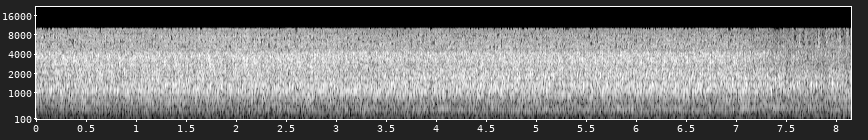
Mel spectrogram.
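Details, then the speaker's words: Flathead V8, French block with 4in stroke crank, bored 3-5/16 (about 276 cubic inches), twin carbs, in a Model A roadster on '32 rails, after about 18 months parked: steady, even idle with smooth low beat, no knocks or misses. "it's amazing is it how it runs nicely after been parked like"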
